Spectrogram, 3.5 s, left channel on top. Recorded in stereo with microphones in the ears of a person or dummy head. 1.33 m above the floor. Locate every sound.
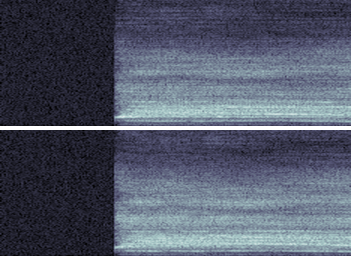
1.1 s a scream: 20° right (ahead or behind), 1.1 m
